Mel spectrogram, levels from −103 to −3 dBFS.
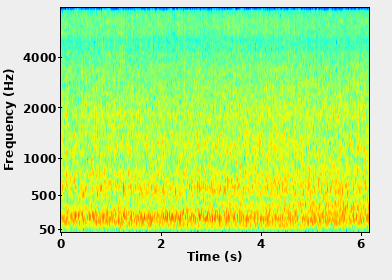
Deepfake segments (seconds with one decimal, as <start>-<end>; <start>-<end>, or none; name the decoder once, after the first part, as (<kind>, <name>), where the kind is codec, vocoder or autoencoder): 0.0-1.2 (vocoder, HiFi-GAN); 4.9-6.2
